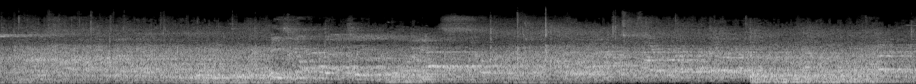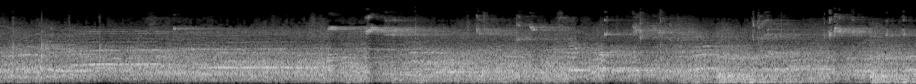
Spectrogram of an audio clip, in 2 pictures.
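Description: A large crowd murmurs and cheers in an echoing indoor hall.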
